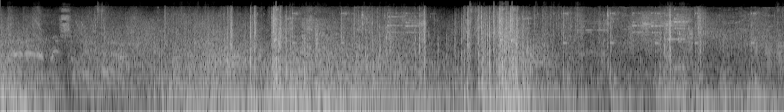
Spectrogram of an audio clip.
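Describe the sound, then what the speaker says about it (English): Predator missile strike and ongoing gunfire in Call of Duty Mobile during a LAN tournament match, dense continuous shots and booming impacts throughout, with a swell of heavy blasts midway under game noise. "Friendly Predator missile inbound."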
